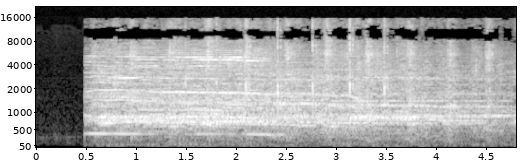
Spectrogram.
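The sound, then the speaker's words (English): After a brief silence, a crowd at a party with drag queens in Florida bursts into loud, sustained cheering, a dense roar of many voices with high shouts and whoops layered on top that continues steadily to the end. “And yet you still have people cheering her on.”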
